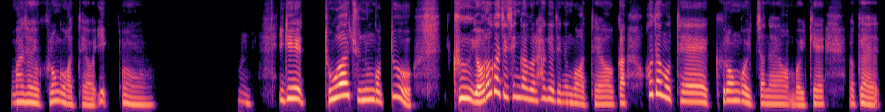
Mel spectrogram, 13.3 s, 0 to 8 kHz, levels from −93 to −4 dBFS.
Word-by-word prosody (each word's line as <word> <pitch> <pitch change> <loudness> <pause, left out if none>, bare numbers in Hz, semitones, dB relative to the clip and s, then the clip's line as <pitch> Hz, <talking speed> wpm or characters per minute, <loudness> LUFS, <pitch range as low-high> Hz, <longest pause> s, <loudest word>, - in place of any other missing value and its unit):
맞아요 180 -2 -1
그런 200 +2 -2
것 185 - -1
같아요 135 -3 -5
이 200 -1 -6 0.2
어. 135 -5 -5 1.3
음. 175 -6 -12 0.4
이게 245 +1 +4 0.3
도와주는 235 -3 +6
것도 220 - -2 0.6
그 250 -1 +4
여러 190 - +6
가지 380 -7 +2
생각을 270 -5 -1
하게 245 +1 -2
되는 185 -4 -6
것 165 -1 -2
같아요. 145 0 -5
그러니까 165 -1 0 0.3
하다못해 210 - +1
그런 215 0 -1
거 195 -3 0
있잖아요. 145 -1 -5
뭐 135 -1 -5
이렇게 145 +3 -4 0.4
그러니까 150 -3 -3
190 Hz, 265 characters per minute, -23 LUFS, 150-240 Hz, 1.3 s, 도와주는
